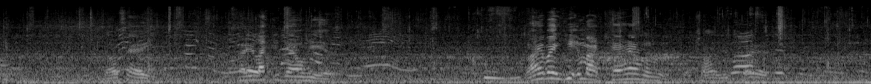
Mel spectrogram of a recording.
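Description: A young boy talks close by, with animation.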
